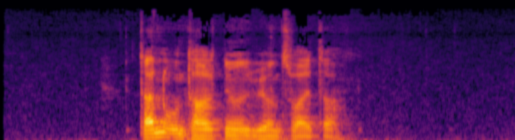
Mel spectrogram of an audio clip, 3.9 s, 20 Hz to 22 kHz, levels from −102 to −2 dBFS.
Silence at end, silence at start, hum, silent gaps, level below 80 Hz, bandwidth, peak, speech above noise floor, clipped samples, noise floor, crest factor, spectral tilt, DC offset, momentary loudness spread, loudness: 1.3 s; 1.05 s; none; none; -48 dBFS; 15.5 kHz; -2 dBFS; 44 dB; under 0.1%; -65 dBFS; 22 dB; -6.5 dB/octave; under 0.1%; 14 LU; -22 LUFS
